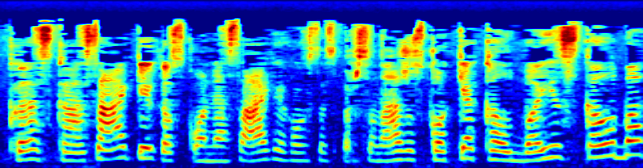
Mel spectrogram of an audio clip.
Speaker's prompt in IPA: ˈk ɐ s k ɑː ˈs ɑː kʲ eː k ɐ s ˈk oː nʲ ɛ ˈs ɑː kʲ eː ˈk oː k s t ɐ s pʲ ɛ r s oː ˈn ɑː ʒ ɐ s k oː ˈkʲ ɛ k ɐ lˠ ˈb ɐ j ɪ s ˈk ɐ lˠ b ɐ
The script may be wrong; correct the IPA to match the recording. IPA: ˈk ɐ s k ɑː ˈs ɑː kʲ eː k ɐ s ˈk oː nʲ ɛ ˈs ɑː kʲ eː ˈk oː k s t ɐ s pʲ ɛ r s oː ˈn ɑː ʒ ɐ s k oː ˈkʲ ɛ k ɐ lˠ ˈb ɐ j ɪ s ˈk ɐ lˠ b ɐ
